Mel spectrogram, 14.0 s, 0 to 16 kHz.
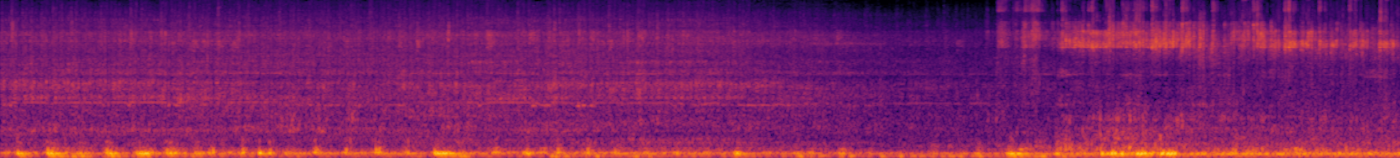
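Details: Mustang SVO Sportsman small-block Ford 351W at idle: lumpy V8 idle with a thin whistling whine; a vacuum leak from a torn brake booster diaphragm is suspected, since the car surges and dies under hard braking; booster swap planned.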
